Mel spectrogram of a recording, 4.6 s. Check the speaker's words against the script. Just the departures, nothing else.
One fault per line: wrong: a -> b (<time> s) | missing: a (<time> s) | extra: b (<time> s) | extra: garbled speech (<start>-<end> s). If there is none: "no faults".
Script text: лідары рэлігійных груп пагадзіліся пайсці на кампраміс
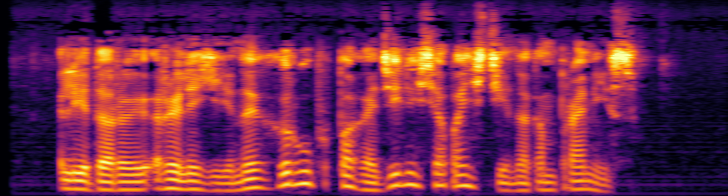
no faults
